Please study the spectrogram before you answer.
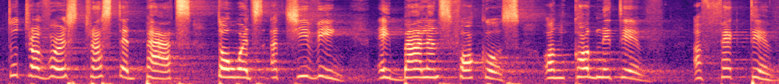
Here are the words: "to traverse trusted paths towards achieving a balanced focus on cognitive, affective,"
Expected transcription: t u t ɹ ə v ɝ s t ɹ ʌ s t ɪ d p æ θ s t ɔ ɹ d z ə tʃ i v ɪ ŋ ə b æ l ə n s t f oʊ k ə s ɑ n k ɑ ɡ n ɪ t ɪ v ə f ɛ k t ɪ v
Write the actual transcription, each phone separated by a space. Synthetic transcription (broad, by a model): t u t ɹ ə v ɝ s t ɹ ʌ s t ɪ d p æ t s t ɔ w d s ə tʃ i v ɪ ŋ ə b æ l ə n s f oʊ k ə s ɑ n k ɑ ɡ n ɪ t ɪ v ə f ɛ k t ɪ v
